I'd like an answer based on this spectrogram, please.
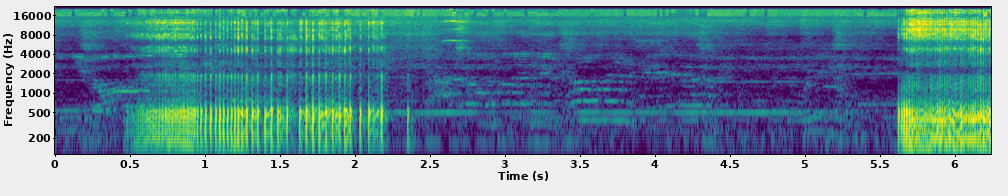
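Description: Loud vibrating, fluttering snore lasting almost two seconds, a quiet pause, then another snore beginning: snoring.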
